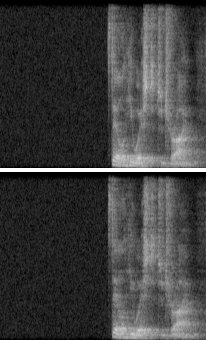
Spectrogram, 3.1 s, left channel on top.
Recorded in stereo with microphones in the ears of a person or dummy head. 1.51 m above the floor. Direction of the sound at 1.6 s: 30° left (ahead or behind).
